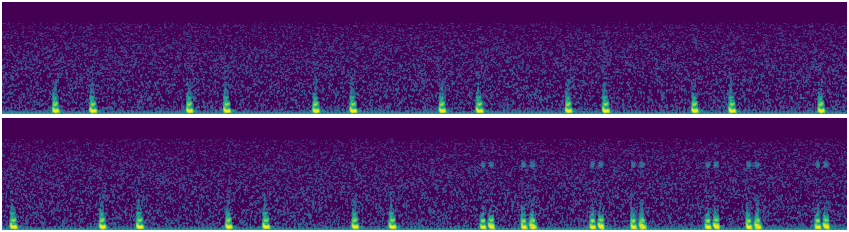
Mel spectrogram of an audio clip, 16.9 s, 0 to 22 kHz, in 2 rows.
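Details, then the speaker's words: Normal heart sounds: clean regular first and second sounds, nothing added, about 46 beats per minute. "y ruidos cardíacos normales"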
